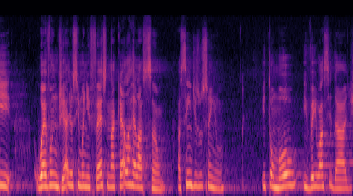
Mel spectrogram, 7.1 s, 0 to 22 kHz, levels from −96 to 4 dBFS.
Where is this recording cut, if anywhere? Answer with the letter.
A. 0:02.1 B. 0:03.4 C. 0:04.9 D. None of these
B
